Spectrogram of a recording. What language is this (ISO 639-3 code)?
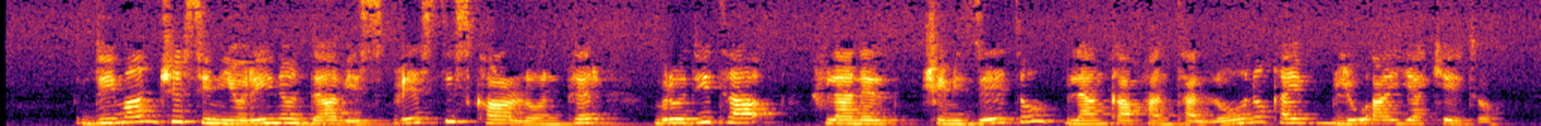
epo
